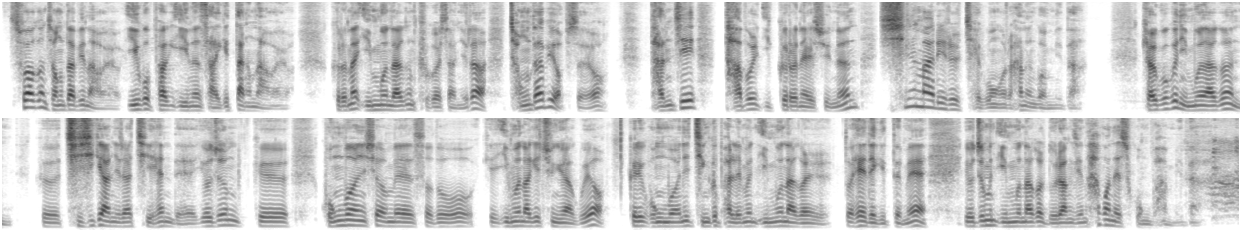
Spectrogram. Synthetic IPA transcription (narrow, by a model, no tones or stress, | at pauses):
sʰuaɡɯnt͡ɕʌŋdabinawajoiɡopʰaɡinɯnsʰaɡit͈aŋ̚nawa̰jokɯɾʌnaʔimːunaɡɯnkɯɡʌɕʰiaɲiɾat͡ɕʌŋdabiʌp̚s͈ʌjo | tand͡ʑitabɯɾik͈ɯɾʌne̞ɭs͈uinːɯnɕʰiɭmaɾiɾɯɭt͡ɕe̞ɡoŋɯɾhanɯnɡʌmɲida | kjʌɭɡuɡɯnimːunaɡɯn | kɯt͡ɕiɕʰiɡiaɲiɾat͡ɕiɦe̞nde̞jod͡ʑɯmkɯkoŋmuʌnɕʰiʌme̞sʰʌdoikʰe̞imːunaɡit͡ɕuŋjoɦaɡujokɯɾiɡokoŋmuʌɲit͡ɕiŋɡʰɯpʰaɭːimjʌnimːunaɡɯɭt͈ohe̞jadwe̞ɡit͈e̞me̞jod͡ʑɯmɯnimːunaɡɯɭnoɾjaŋd͡ʑinnhaɡwʌne̞sʰʌ̥koŋbuɦamɲida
